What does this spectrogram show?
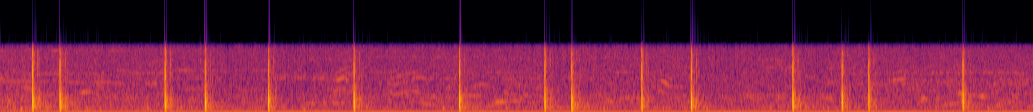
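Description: Fireworks display: a rapid, uneven string of sharp bangs from aerial shells bursting, about fifteen in under eight seconds, often two close together.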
